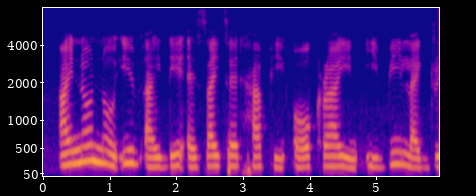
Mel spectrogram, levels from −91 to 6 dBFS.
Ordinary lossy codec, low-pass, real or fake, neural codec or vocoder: none; none; real; none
